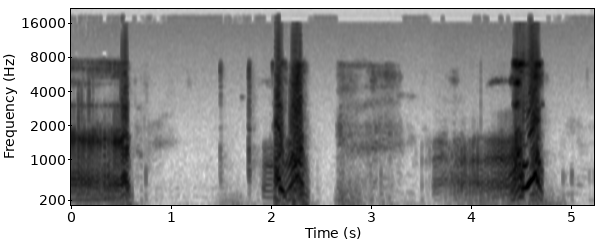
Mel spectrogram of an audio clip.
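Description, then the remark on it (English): A person imitates a dog barking with several loud, gruff vocal bursts spread across a few seconds, with short gaps between them. “The dogs are barking.”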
